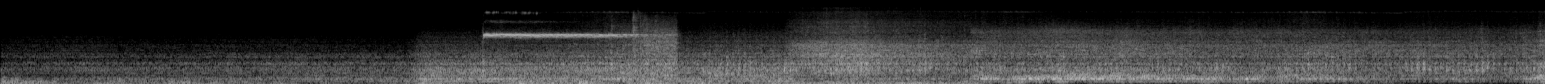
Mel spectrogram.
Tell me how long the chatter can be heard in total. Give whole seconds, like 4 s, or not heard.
not heard.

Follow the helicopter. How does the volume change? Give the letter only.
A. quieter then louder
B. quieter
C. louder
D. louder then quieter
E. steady
E.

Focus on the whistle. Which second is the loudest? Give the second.
5 s.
